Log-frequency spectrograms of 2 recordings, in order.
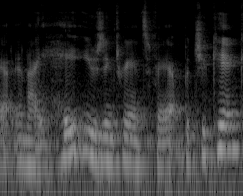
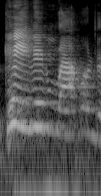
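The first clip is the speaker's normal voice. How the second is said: high, loud full-voiced scream of a name; mom's scream; 13 semitones higher, 11 dB louder than usual. Re-enacting a game mom screaming at her son, loud high scream. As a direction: belt the son's name like an angry mom across the house. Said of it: "So I get to scream".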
